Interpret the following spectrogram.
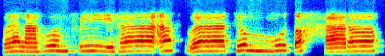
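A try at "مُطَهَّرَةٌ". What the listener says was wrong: Mutahharah. Bukan nggak jadi panjang. Mutahharah. Terus mutahharatu Rohnya pendek. Rohnya pendek. Mutahharatu. Jangan ditekan.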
